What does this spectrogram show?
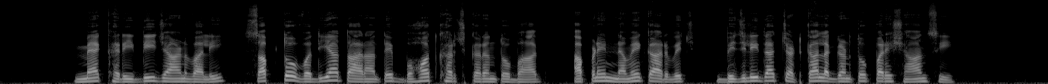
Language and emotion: Punjabi, sad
